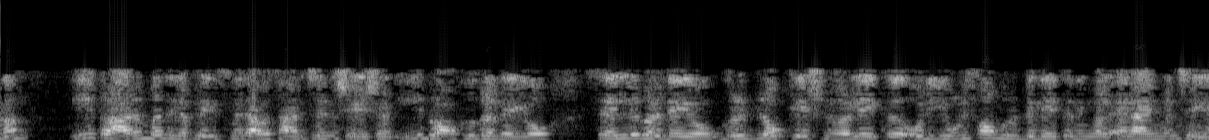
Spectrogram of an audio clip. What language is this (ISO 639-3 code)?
mal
